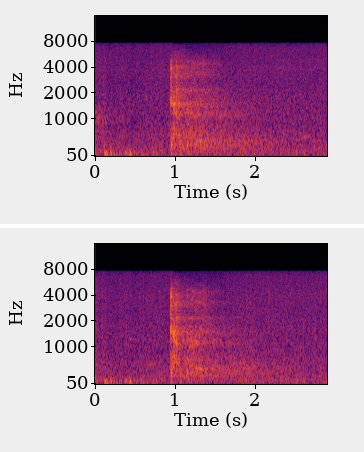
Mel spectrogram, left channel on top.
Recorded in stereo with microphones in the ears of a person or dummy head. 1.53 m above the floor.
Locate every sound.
0.9 s whispering: 25° right (ahead or behind), 1.0 m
